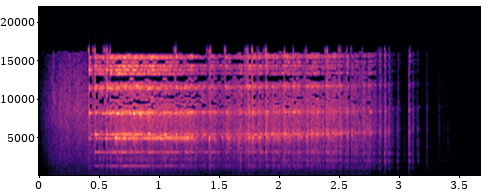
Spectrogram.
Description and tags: Bag of marbles poured into a small Pyrex bowl. Glassy, granular sound. Close miked with Rode NT-5s in X-Y configuration. Trimmed, DC removed, and normalized to -6 dB.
